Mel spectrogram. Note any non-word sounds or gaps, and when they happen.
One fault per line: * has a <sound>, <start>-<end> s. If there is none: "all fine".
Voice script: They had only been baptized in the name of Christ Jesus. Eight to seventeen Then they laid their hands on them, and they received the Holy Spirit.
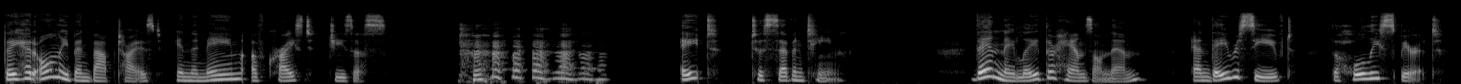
* has a laugh, 4.6-6.1 s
